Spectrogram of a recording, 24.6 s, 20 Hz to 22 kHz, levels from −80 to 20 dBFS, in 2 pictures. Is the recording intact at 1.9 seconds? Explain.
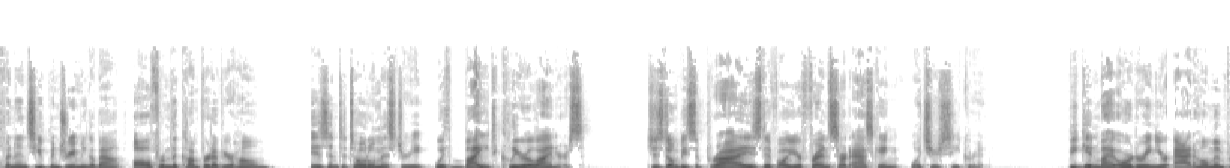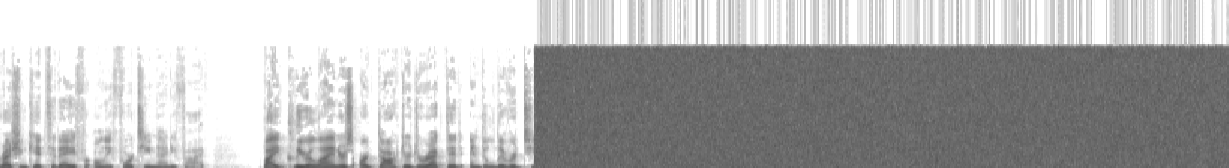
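Yes, at 1.9 seconds the speech is intact, with no dropout, click, distortion or other audible fault at that moment.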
